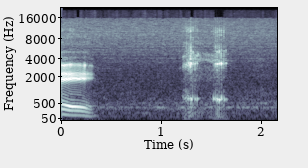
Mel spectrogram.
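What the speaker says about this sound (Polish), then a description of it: "Świnki!" Pigs in the horror game Amnesia: A Machine For Pigs, with a short squealing cry followed by two low grunts, fairly close and with no talking.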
